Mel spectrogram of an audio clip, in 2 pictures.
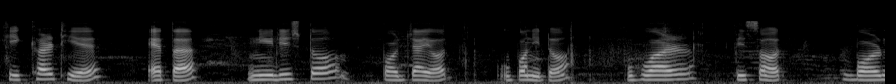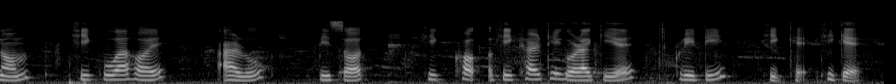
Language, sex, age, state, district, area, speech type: Assamese, female, 18-30, Assam, Nagaon, rural, read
